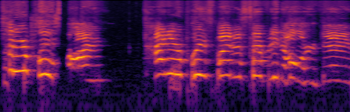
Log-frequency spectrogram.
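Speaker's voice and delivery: very high, very loud, shrill squeaky character squeal. Two friends riffing about Toads wandering a gift shop: attempted Toad voice. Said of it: "I can't do the voice".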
